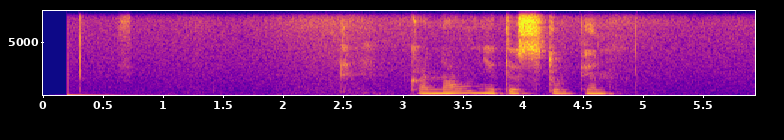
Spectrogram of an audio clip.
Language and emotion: Russian, sad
